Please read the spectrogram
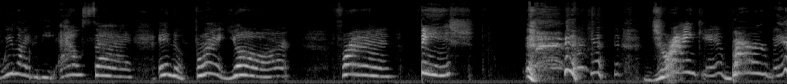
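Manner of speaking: hammed-up country relative; country ancestor. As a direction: brag like kinfolk at a cookout.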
